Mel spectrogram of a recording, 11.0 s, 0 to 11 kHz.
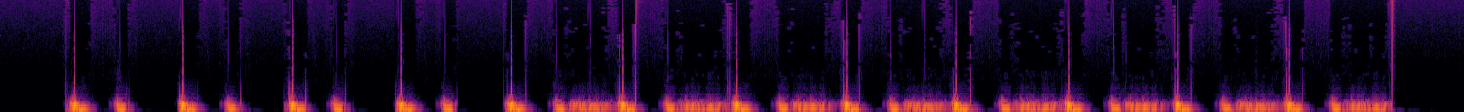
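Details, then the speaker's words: Mitral stenosis teaching example, about 72 a minute: a loud first sound is followed by a low, rumbling mid-diastolic murmur, which is introduced after the first few cycles. "the following example will present each feature of mitr stenosis AOW first sound is followed by a mid-diastolic murmur the murmur will be introduced after the first few Cycles"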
